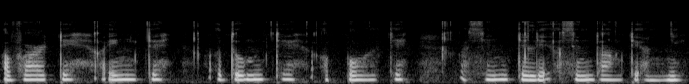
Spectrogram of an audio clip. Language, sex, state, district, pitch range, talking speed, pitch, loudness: Mizo, female, Mizoram, Aizawl, 210-225 Hz, 190 wpm, 215 Hz, -19 LUFS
